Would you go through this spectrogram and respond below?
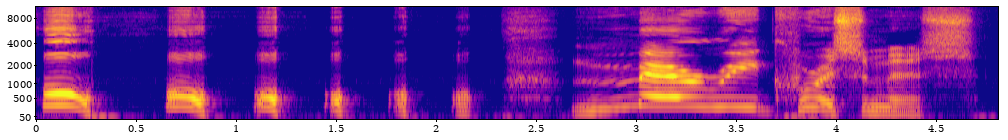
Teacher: Low, bring the voice down low. Make it breathy, so it's kind of hollow. We pull our tongue back to give our mouth some hollowness.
